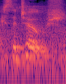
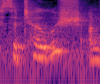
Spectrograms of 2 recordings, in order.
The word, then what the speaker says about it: Sato.sh: over the weekend called I'm not even sure how I would pronounce it, Sat. It's sat o, but then it's sh. So it's like Satoshi, like Satoshi.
